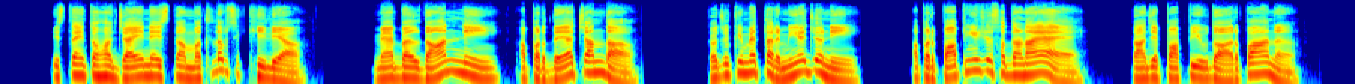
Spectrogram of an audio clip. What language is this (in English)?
Kangri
